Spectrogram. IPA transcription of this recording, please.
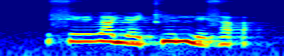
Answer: se˦ɪ̯lä˦˨jɛ˨t͡ɕũ˦ ne˨zä˦ʔ

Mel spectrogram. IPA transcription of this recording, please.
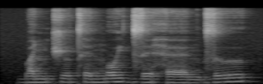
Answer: baɲt͡ʃɯtʰeŋoj d͡zehɛːŋd͡zɯ

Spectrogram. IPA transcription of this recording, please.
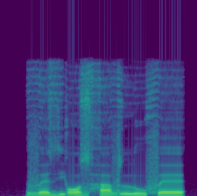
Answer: vɛ˨˦zjɔ˨˦z ha˨v lːu˦fɛ˦

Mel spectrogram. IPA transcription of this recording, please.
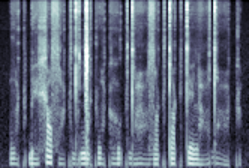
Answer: ðˤe̤kɓe̤ xesˤɑ̤k dˤṳŋ͡ǀi̤kðˤe̤kɦuk dˤṳɦɑ̤zˤɑktˤøk telɑ̤ dˤɑ̤k

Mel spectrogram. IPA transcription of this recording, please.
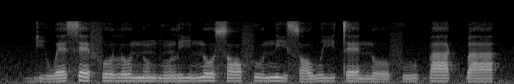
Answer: ɡ͡bi˨wɛ˨˦ sɛ˦˨fo˧lo˧ nũ˧ɡũ˧li˧ no˦sɔ˧ fu˦ni˦˨sɔ˨˦ wi˧tɛ˧ no˨ fu˨˦ba˦ ɡ͡ba˦

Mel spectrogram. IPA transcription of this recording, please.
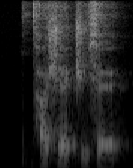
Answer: t̪ʰaʃɛ t͡ʃixɛ

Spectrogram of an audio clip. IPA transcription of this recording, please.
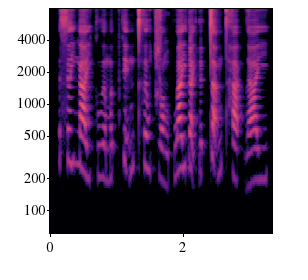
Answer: sə˧jŋa˨˩j ku˨˩ə̯mə˦˥p̚kḛ˧˥m t̪ʰə˧wt͡ɕɔ˨˩ŋ kwa˧jɗa̰˧˨jɗə˦˥t̚t̪a̰˧˥m t̪ʰa˨˩k̚za˧j

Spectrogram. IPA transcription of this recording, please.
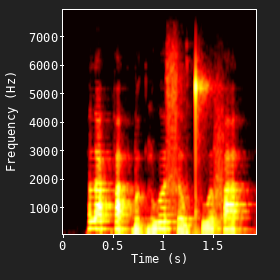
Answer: la˦˥k̚fa˨˩t̚ ɓə˨˩k̚nu˧ə̯ sə˨˩wt̪ʰu˧˥ə̯fa˦˥t̚

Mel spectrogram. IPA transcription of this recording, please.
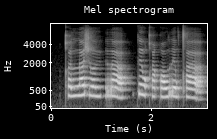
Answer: qʰɨlːaʃɐy̯ | ra | kɛwqʰe qorɛw tʰa

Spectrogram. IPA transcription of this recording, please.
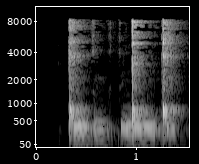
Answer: ǃĩŋɡɪ mbɪkɪŋ͡ǃʊ wĩǃi

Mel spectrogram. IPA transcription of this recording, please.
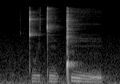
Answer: tʷitĩǃĩ

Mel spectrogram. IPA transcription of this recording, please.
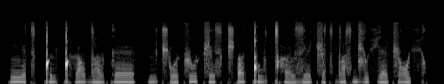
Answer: ɲɛ˨t͡s ǃɨ˨˦ǃʰɨ˨l dˤe˨lkɛ˦ | ɨ˨t͡ʃʼo˨ʈ͡ʂu˦ ʈ͡ʂe˨st͡ʃʼɐ˦ ǃu˨ǀʰɐ˨l ze˨ʈ͡ʂɨ˨t͡sdˤɐ˦s d͡ʑo˨çɛ˦˨ʈ͡ʂɔ˦ç

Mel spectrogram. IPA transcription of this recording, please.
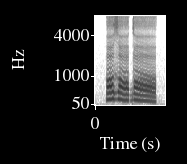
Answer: æz æːɡæː

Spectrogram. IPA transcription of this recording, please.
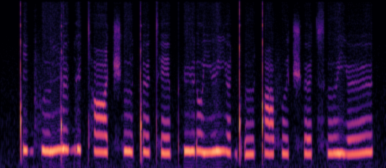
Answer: ǃiɡfɯ ŋ͡ǃøɡytʰɑ t͡ʃʰɯ ǃøtʰe pʰy ɾojy jøǃʼɯ ǃɑfɯt͡ʃʰøt͡sʰɯ jø

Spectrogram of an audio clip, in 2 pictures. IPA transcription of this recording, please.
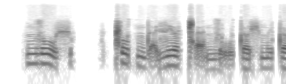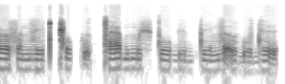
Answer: nzuʃ | ǁutndæ̰ vʲə˞ǁæ̰ nzṵ tə˞ʃmitə˞fə nzitǁu kṵtǀæbŋuʃ t̪uɠib t̪inzə̰lɠu dɪ

